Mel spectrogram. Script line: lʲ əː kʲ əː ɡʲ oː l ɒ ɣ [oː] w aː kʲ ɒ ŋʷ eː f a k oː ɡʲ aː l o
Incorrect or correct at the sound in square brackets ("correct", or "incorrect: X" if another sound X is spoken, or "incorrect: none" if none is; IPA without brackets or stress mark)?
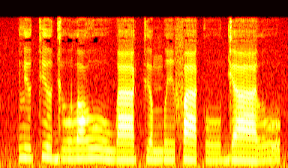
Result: correct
